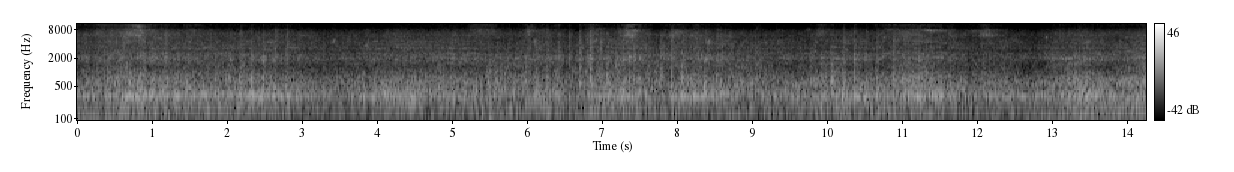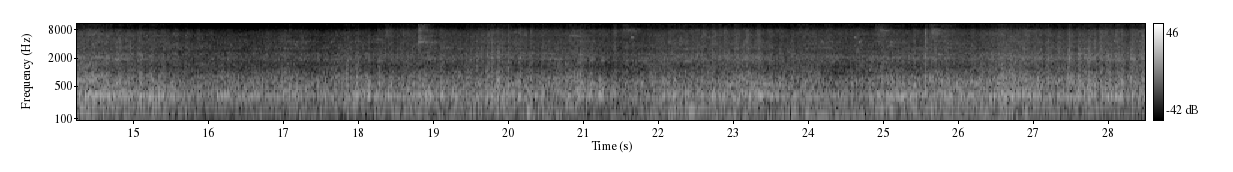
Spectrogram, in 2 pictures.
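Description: Freight cars (covered hoppers and boxcars) rolling past close by: a continuous loud rumble of steel wheels on rail, with scattered sharp clacks.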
